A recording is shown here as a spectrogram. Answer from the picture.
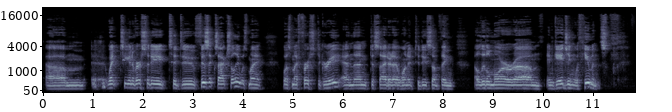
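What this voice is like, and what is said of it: Canadian English accent. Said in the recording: “you'll tell from my accent that I'm Canadian”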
